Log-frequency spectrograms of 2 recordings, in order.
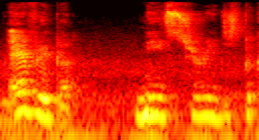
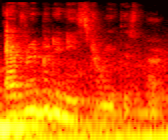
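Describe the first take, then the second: First: "Everybody" stressed, then "needs to read this book" said deliberately; measured emphasis. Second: Fast, tumbling "everybody needs to read this book"; rushed plea. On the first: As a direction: spell it out word by word. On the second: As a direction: blurt it out quickly. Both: Real, not acted.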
